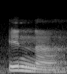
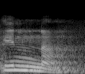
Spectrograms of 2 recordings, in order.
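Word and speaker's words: إِنَّ: Awaluha, yang pertama dari 6 huruf itu adalah inna bi kasril hamzati wa tasdidin nuni. Cara bacanya di kasrah hamzah dan di tasdid nunnya, inna. Ya kan bisa dibaca anna, bisa dibaca an, bisa dibaca in.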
